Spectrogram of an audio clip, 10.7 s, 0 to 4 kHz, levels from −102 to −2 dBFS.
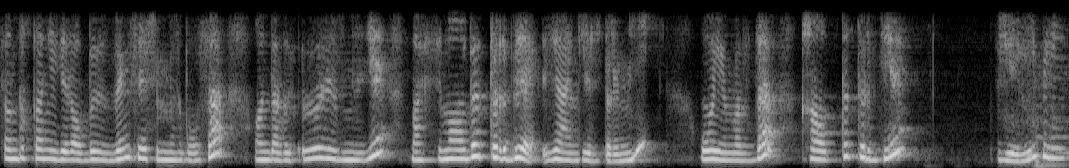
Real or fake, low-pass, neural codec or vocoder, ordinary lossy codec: fake; 3.6 kHz; codec, 32 kHz, 1.9 kbps, SNAC; none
